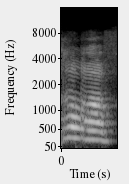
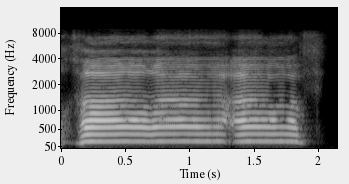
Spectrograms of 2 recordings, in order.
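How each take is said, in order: First: It is read fast, with the sounds run together. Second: It is read slowly, with the sounds drawn apart. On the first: "quand tu le lis, tu le lis vite, ça devient haraf" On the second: "il lit lentement"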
